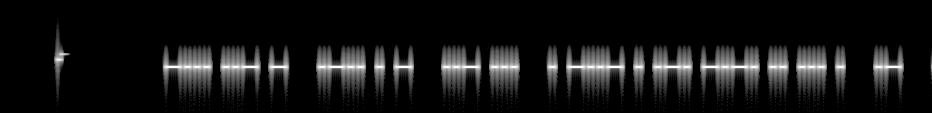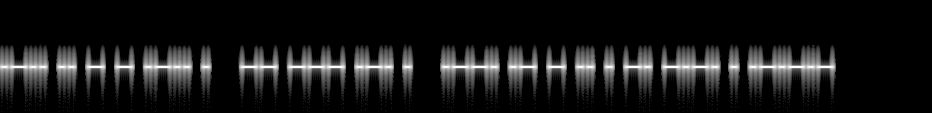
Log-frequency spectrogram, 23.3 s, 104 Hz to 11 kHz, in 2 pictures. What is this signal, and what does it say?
Morse code, heard as a keyed tone, about 19 wpm, 700 Hz. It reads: BUT LET US EXERCISE A LITTLE MORE PATIENCE.
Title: Sentences from Top 1300 Words 20wpm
